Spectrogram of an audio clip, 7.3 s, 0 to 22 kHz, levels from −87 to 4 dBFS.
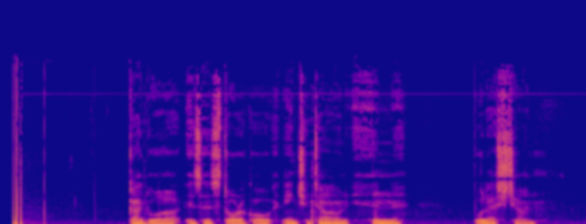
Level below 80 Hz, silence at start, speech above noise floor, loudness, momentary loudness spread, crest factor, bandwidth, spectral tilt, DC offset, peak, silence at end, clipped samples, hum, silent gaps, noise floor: -48 dBFS; 0.2 s; 42 dB; -27 LUFS; 12 LU; 26 dB; 16.5 kHz; -5 dB/octave; under 0.1%; -2 dBFS; 0.65 s; under 0.1%; none; none; -68 dBFS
